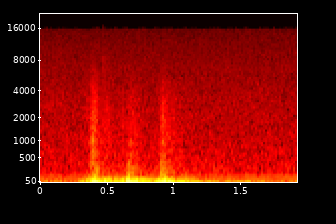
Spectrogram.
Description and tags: Some fight sounds I made...
combat, fight, fighting, fist, hit, kick, leg, punch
